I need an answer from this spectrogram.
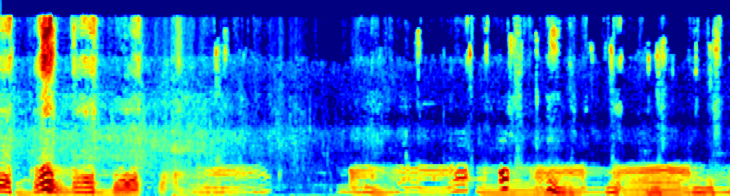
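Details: Drawn-out, steady dog whines with a rich tonal quality, several held for about a second and slightly bending at the ends, recorded where a mother dog gave birth to puppies in a secret, quiet place.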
